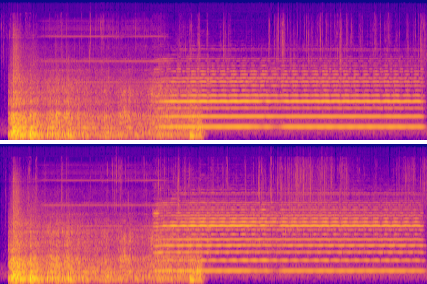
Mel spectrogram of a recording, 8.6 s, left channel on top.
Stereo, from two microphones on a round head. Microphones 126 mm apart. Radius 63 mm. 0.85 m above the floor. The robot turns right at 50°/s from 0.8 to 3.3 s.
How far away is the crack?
About 1.8 m.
